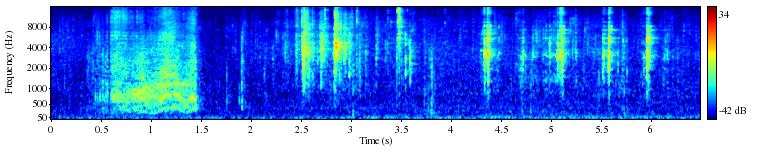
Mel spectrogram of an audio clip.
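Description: A rifle handled and readied to fire for a shot at about thirty meters: a loud rasping, zipper-like sweep lasting about a second, then a run of small mechanical clicks and light rattles.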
